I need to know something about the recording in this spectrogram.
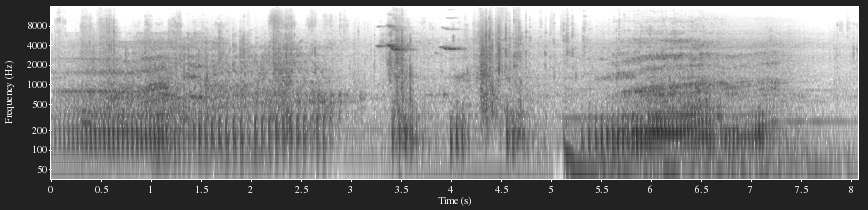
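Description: Motorcycle engine running, then revving up again and pulling away, fading out near the end, with a few sharp clicks in between.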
